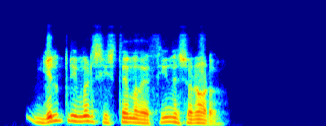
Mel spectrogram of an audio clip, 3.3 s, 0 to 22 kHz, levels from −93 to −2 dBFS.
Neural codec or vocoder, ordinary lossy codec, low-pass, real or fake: codec, 16 kHz, 16 kbps, FreqCodec, smaller model; Opus, 24 kbps; 7.2 kHz; fake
